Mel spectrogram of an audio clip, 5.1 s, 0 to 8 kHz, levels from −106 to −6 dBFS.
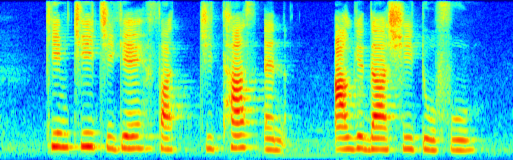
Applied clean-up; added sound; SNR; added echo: none; none; none; none.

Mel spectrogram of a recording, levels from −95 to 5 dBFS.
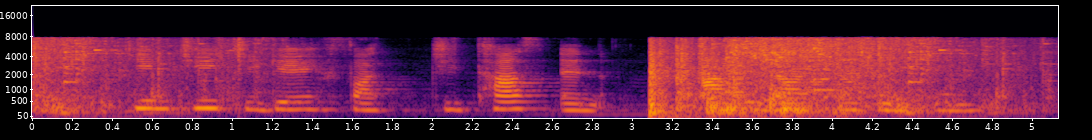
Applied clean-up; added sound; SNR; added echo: none; Shatter; -4 dB; reverberation time 0.4 s.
